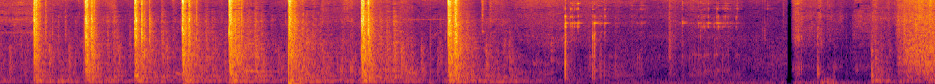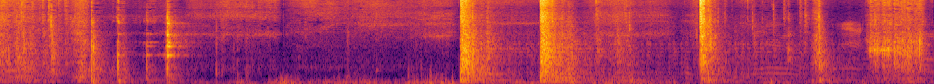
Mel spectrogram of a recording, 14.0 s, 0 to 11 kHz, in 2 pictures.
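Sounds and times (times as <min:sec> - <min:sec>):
loud sharp bangs: 0:00.1 - 0:04.0, 0:10.4 - 0:11.6.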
